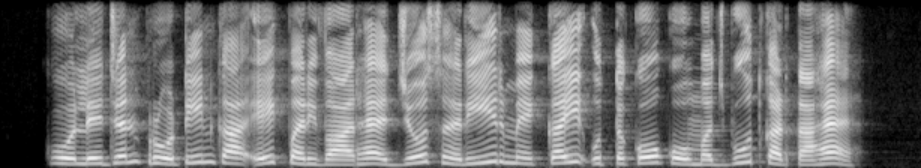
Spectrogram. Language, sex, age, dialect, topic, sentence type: Hindi, female, 18-24, Garhwali, agriculture, statement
